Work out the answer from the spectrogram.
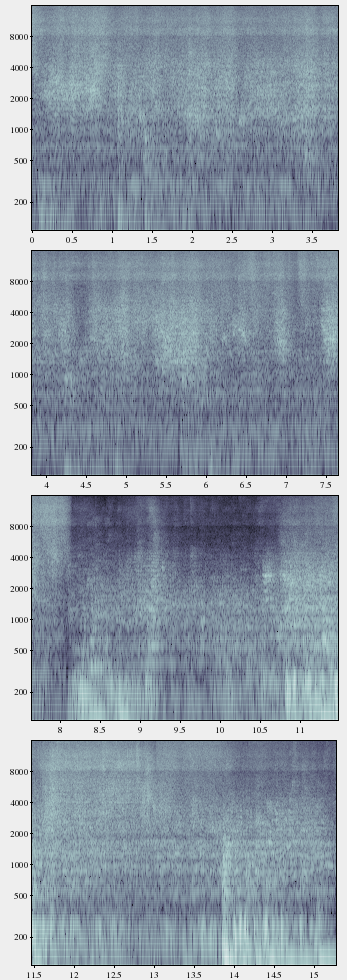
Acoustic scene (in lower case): restroom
